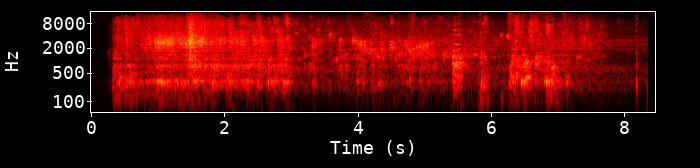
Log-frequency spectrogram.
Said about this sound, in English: let's see if our toilet still works after last year.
